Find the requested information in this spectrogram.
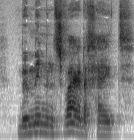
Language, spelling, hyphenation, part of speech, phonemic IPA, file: Dutch, beminnenswaardigheid, be‧min‧nens‧waar‧dig‧heid, noun, /bəˌmɪ.nənsˈʋaːr.dəx.ɦɛi̯t/, Nl-beminnenswaardigheid.ogg
- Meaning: lovableness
